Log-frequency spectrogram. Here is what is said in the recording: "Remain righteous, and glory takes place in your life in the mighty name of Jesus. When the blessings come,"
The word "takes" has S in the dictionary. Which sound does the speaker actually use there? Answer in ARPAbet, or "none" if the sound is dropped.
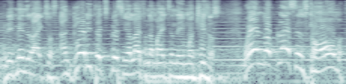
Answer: S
